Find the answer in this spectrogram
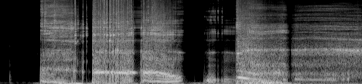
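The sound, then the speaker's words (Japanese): Several loud burps in quick succession, each a deep, drawn-out belch with brief pauses between them and no speech. “体内で変な化学反応起こってる。ゲップ止まんね。”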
